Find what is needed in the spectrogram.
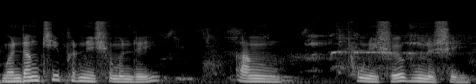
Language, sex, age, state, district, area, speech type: Bodo, male, 60+, Assam, Baksa, urban, spontaneous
